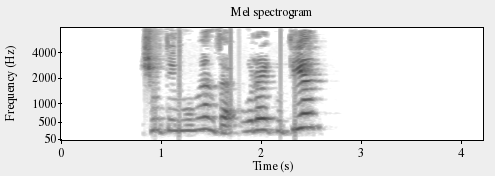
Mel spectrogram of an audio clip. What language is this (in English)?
Santiago del Estero Quichua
